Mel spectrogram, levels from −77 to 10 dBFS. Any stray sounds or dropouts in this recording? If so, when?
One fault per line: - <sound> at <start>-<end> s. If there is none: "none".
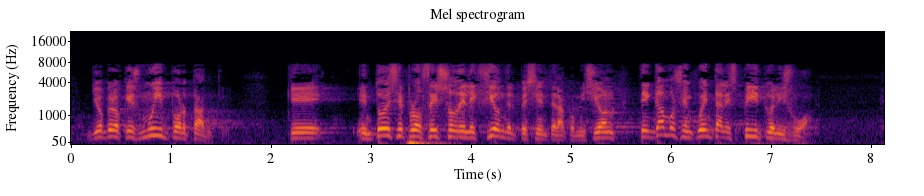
none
